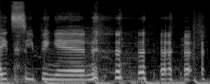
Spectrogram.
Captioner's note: laughs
